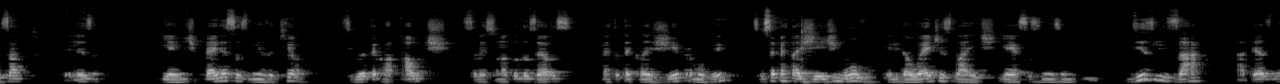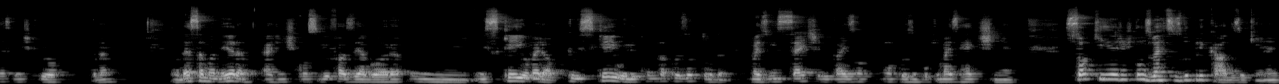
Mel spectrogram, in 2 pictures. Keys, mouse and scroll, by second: 0.6-0.9 middle drag, 0.9 z, 1.5-2.7 middle drag, 2.7 alt+a, 4.0 alt+right click, 4.6-6.3 middle drag, 6.3 g, 14.5-17.5 middle drag, 23.9 KP_1, 24.0 z, 25.0-25.5 drag.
